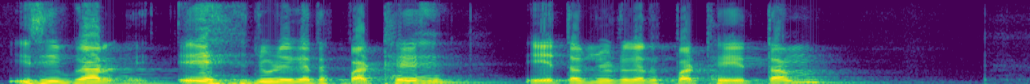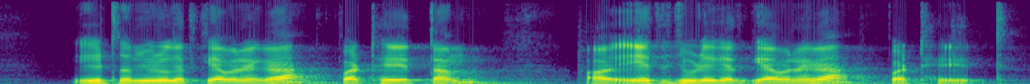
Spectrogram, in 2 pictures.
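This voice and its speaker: A man teaching a Sanskrit grammar lesson, drilling listeners with slow call-and-repeat recitation. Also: mid-range voice.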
